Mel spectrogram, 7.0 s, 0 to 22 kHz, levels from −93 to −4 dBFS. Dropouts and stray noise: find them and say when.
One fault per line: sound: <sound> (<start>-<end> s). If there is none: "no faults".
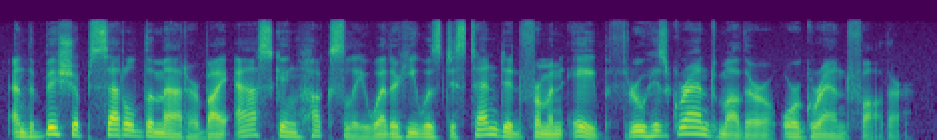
sound: dropout (3.5-3.5 s)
